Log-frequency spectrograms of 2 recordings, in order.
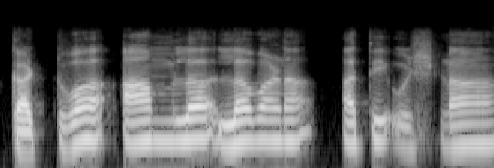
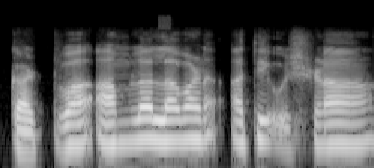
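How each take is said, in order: First: The line is read slowly. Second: The line is read at a normal pace.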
